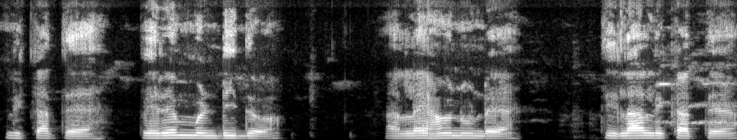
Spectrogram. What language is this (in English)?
Santali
